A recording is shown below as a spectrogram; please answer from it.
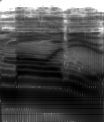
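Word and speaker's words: Molyneux: Polish gay Steven and aristocratic French with a silent X at the end.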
